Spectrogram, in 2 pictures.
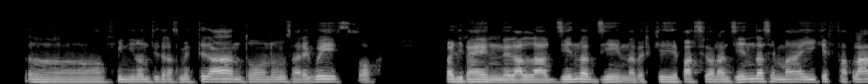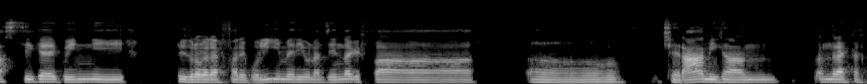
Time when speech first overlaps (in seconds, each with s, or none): none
